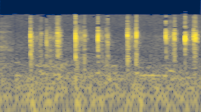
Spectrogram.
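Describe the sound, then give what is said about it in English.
Quick typing on a computer keyboard: many crisp keystrokes in a fast, uneven rhythm, clear and alone without voices. “But now I've just typed in YouTube”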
